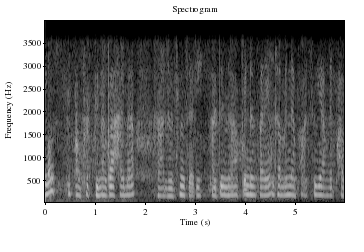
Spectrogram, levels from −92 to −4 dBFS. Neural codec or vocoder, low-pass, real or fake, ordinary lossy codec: codec, 16 kHz, 1.1 kbps, Voila-Tokenizer; 3.6 kHz; fake; none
